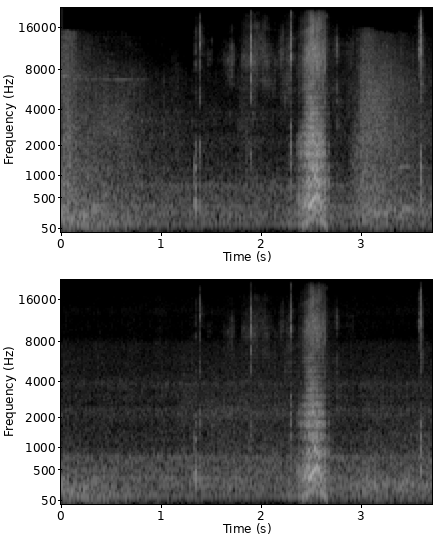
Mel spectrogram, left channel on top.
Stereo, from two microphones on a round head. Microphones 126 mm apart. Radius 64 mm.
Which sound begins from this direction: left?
A zipper, at 1.3 s.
